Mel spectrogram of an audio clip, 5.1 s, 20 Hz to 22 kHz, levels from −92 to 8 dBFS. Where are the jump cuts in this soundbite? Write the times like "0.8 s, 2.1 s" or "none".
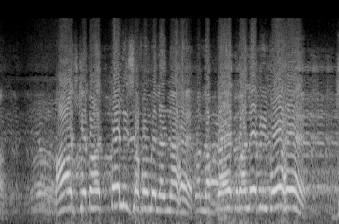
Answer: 3.0 s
